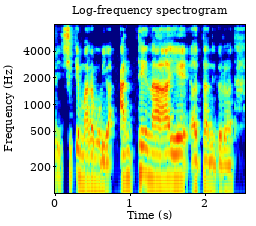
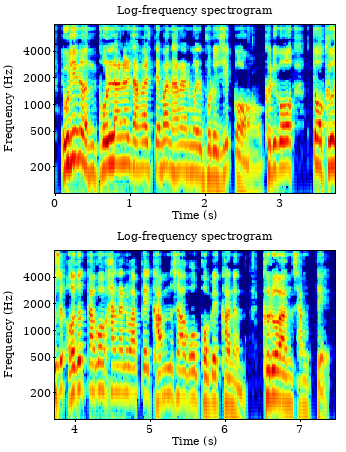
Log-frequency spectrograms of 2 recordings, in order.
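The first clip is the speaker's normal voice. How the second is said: loud, high, ringing preacher's call; full-force preaching; 6 semitones higher, 7 dB louder than usual. Acted. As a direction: drive the point home from the pulpit. (강단에서 힘차게 외치는 설교)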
